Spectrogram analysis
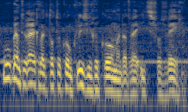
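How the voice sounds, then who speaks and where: A man playing a measured, secretive senior official in a science-fiction radio play, formal, deliberate and condescending. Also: low-pitched, big pitch swings. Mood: grave, defensive. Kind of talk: radio drama acting. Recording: noisy old radio recording with hum.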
